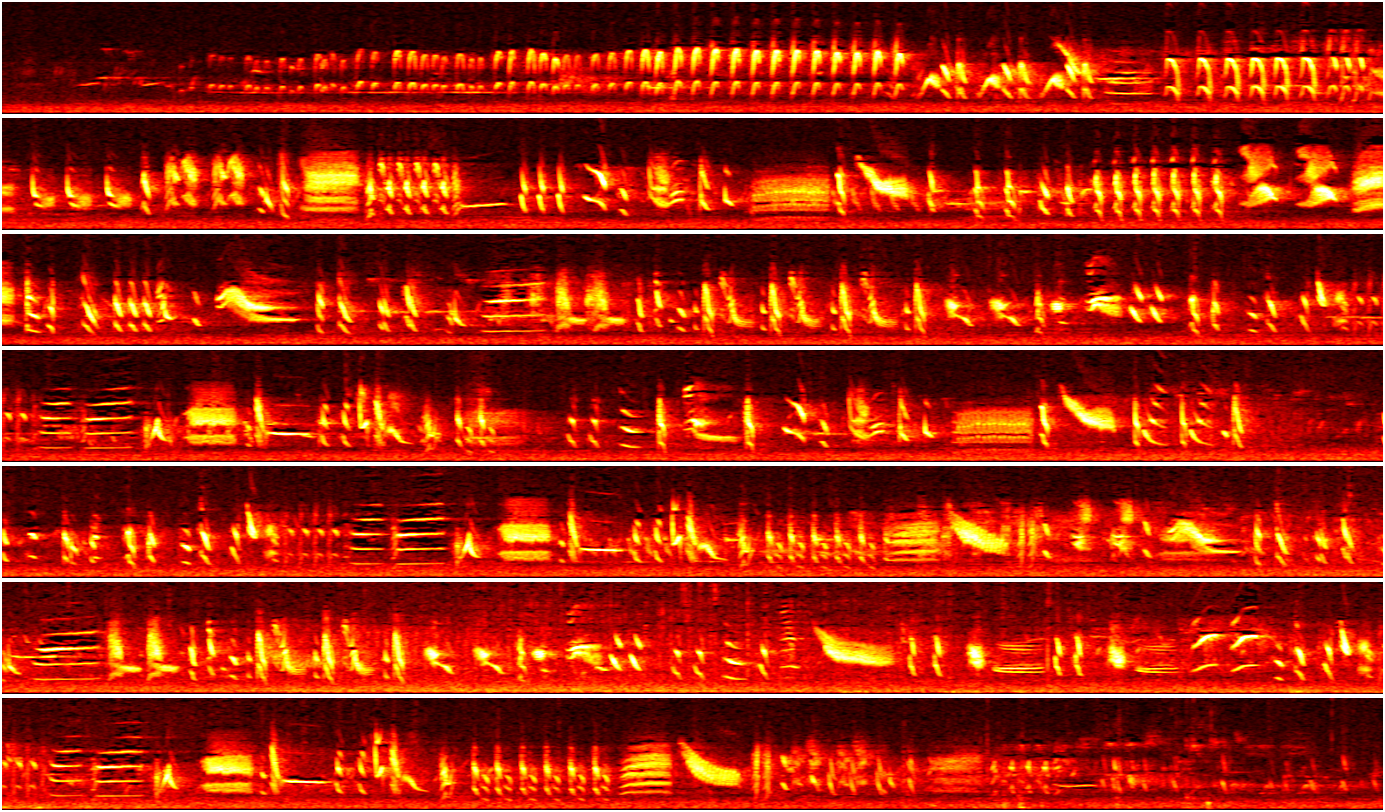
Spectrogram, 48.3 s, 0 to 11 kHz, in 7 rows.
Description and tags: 20060607.bird.gone.nuts
a bird singing like crazy and in a hurry. Don't know which species, but each time I listen to this song it makes me laugh. Recorded in Pine woodland near Hinojos, Huelva (South Spain). Sennheiser ME66 > Shure FP24 > iRiver H120(rockbox) / un pájaro que canta como loco y con muchísima prisa. Me troncho cada vez que lo oigo
birds, donana, environmental-sounds-research, field-recording, forest, nature, spring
